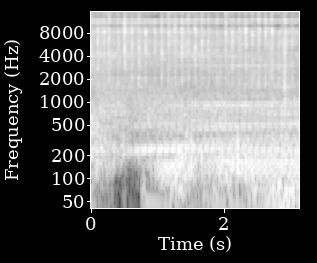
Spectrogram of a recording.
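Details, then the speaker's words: Restored MBK 51 Club two-stroke moped, first start with a brand-new engine, carburetor not yet tuned: it catches and runs at a steady buzzing idle, slightly rough, with no more noise and everything working. "Premier démarrage, avec le petit feu, tout fonctionne, nickel. Plus de bruit, plus rien."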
